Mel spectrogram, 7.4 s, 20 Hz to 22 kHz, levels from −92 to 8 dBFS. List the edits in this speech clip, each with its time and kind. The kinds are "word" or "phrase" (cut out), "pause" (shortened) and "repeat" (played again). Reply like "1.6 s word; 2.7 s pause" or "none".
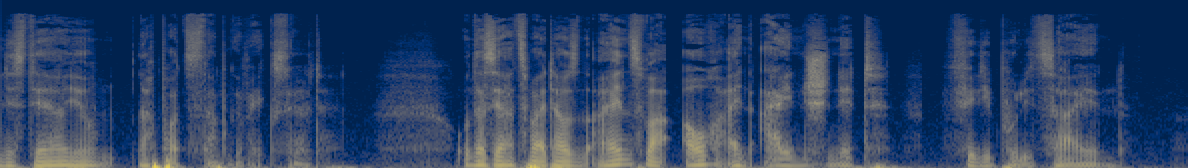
5.8 s pause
